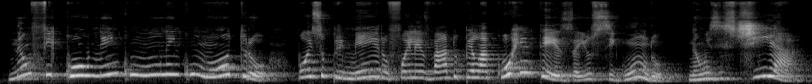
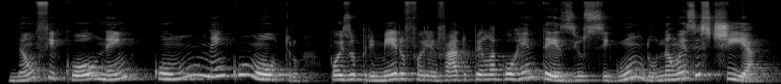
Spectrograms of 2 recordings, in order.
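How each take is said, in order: First: It is read in a very enthusiastic tone. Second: It is read in a very serious tone.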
